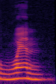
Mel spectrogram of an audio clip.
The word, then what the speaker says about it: when: Next word is व्हेन, इसमें हम एच को प्रोनाउंस नहीं कर रहे हैं, अगर हम इसको देखें तो इसमें WEN, व्हेन की साउंड जो है वो आ रही है।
